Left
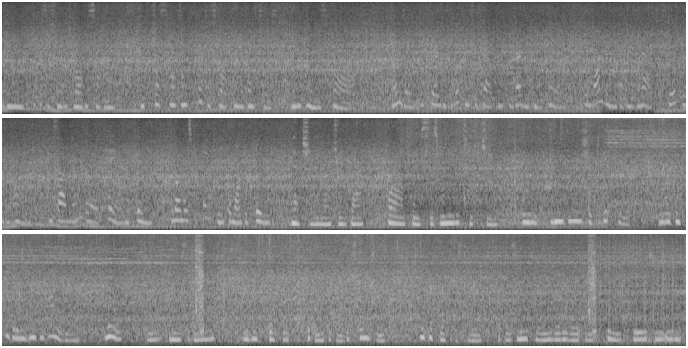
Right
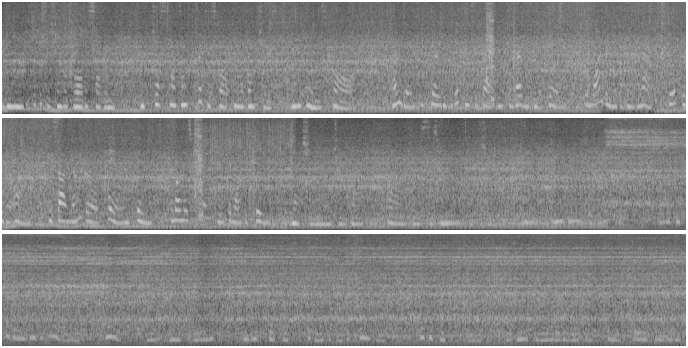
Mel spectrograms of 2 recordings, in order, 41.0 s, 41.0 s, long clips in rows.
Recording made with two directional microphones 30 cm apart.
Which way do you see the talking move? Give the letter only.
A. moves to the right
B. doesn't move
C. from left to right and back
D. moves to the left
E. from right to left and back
D.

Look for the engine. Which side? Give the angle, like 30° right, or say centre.
30° right.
